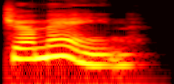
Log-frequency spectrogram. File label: "germane", British; ɝː - ɜː; English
